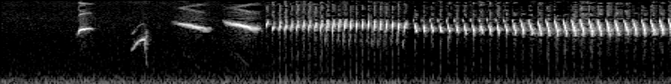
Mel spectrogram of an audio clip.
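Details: A Yorkshire canary delivers a long rolling song. Several sliding whistled notes lead into an unbroken, high, rapid rolling trill that runs to the end.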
